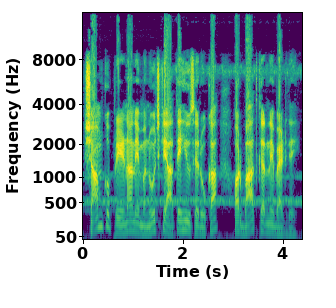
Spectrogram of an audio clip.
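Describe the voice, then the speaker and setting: A man's voice: deep voice, animated, measured pace, pushed and bright, slight background noise. A man narrating a scripted horror story in a dramatic, suspenseful manner. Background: faint music.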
